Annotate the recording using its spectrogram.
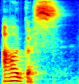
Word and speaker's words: agus: For example, the word agus means and, and it's spelled A-G-U-S. Again, I'll say it. Agus.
